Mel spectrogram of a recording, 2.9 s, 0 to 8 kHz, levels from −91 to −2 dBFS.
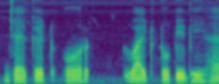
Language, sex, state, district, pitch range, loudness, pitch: Hindi, male, Jharkhand, Palamu, 120-125 Hz, -19 LUFS, 120 Hz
